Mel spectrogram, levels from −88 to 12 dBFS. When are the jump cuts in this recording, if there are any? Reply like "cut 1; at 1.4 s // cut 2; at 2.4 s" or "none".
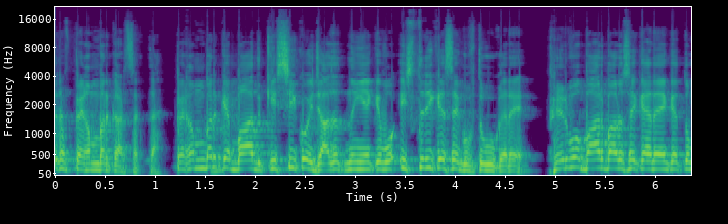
cut 1; at 1.0 s // cut 2; at 4.8 s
